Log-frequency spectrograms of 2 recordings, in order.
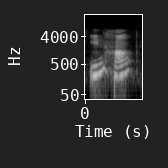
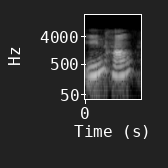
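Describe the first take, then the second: The two takes are said the same way.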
